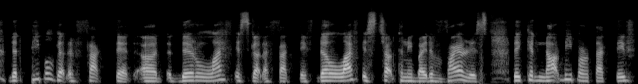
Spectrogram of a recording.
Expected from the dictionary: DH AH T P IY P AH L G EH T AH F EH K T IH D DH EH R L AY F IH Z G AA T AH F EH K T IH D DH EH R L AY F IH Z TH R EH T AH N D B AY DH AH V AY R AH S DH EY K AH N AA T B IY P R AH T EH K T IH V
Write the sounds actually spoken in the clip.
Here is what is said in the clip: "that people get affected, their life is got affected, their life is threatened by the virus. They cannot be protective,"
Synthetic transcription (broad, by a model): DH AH T P IY P AH L G EH T AH F EH K T IH D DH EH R L AY F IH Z G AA T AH F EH K T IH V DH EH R L AY F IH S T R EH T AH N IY B AY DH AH V AY R AH S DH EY K AH N AA T B IY P R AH T EH K T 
